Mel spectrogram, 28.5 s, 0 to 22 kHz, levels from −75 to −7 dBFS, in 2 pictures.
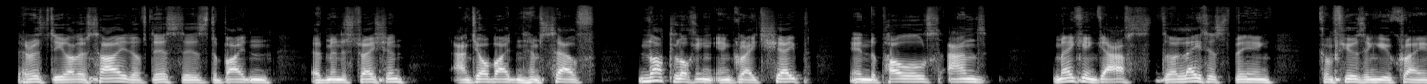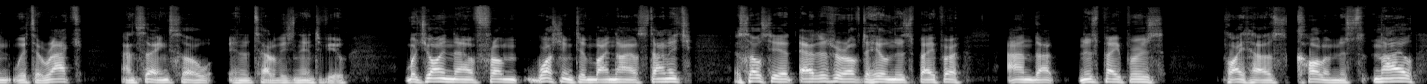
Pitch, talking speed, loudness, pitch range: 115 Hz, 130 wpm, -17 LUFS, 105-130 Hz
